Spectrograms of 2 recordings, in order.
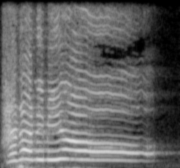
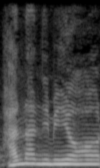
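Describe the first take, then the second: First: It is cried out in a loud voice. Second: It is called out in a soft voice. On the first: The caller is desperate, crying from deep pain. The speaker calls it right. "큰 절규와도 같이 큰 외침으로" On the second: The caller is calm and unhurried. The speaker calls it wrong. "이렇게 막 부드러운 목소리로"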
